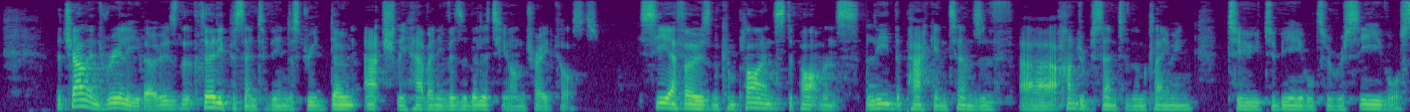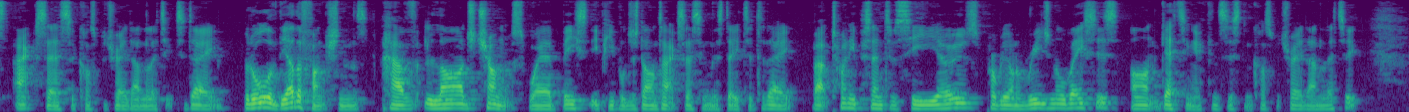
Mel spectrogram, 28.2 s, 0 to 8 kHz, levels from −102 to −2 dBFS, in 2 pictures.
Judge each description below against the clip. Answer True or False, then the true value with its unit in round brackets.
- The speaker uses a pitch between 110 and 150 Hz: False (100 Hz)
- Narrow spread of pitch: False (3.8 semitones)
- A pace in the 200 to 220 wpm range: False (175 wpm)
